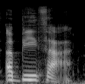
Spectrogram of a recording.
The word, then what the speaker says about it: Ibiza: The other day, someone told me, if you're going to name a bronzer Ibiza, you need to say it correctly. It's Ibiza.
